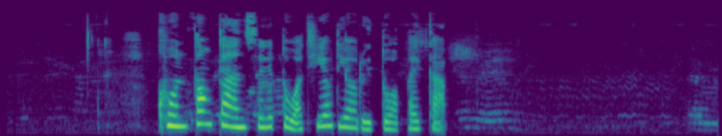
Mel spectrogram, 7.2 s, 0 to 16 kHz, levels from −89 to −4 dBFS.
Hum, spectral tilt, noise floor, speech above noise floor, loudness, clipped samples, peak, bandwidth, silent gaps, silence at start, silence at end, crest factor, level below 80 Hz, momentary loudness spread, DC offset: none; -4.5 dB/octave; -72 dBFS; 45 dB; -27 LUFS; under 0.1%; -10 dBFS; 11.5 kHz; none; 1.6 s; 2.8 s; 20 dB; -80 dBFS; 20 LU; under 0.1%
